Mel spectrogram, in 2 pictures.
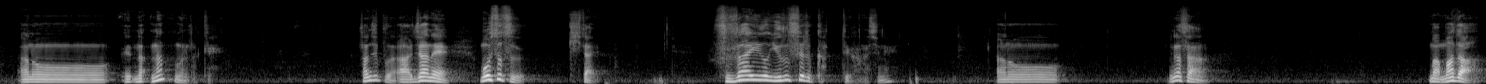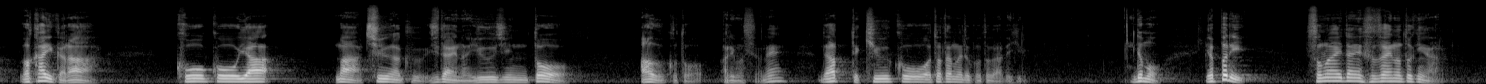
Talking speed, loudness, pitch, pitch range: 220 characters per minute, -20 LUFS, 130 Hz, 110-145 Hz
